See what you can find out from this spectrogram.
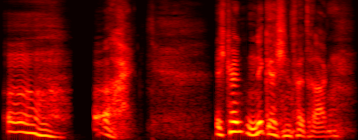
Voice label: Male adult default dialogue hello

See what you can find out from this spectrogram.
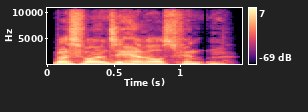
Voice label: Male adult default dialogue

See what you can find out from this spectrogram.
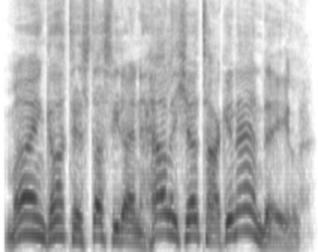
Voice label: Male adult default greeting; Charakter: Bill

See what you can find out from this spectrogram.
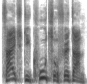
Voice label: Male old

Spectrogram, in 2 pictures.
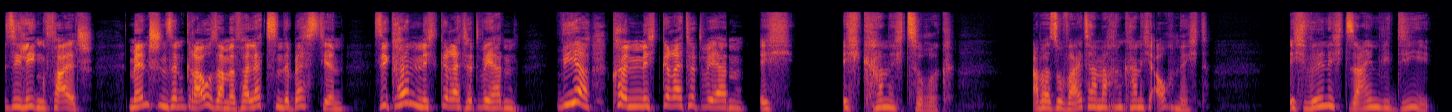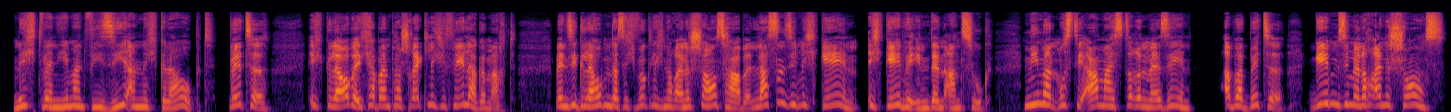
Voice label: Female adult

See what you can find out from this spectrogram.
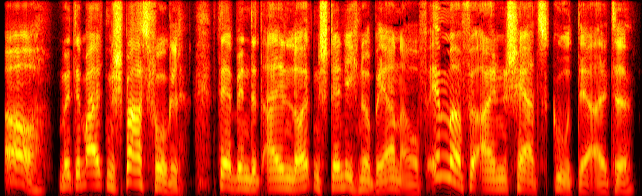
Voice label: Male adult default dialogue old man; Fallout 3: Audiodialoge

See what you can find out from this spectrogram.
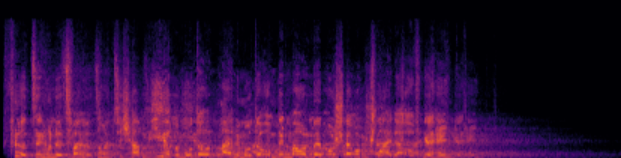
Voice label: Male adult default

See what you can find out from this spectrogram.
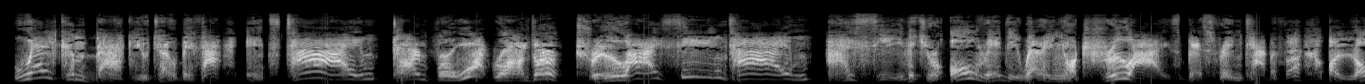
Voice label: News

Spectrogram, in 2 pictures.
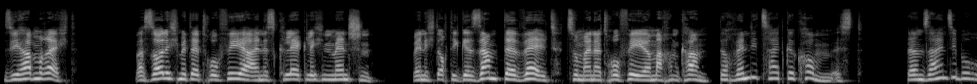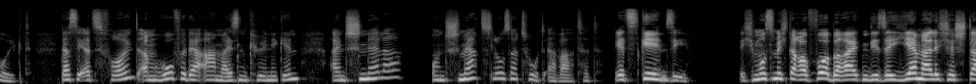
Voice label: Female adult default

